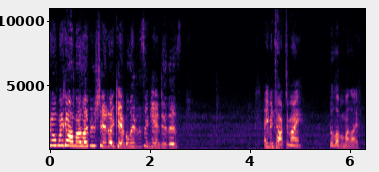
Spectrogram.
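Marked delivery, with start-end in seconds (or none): 0.0-2.5 high, loud imitation of her own crying fit; mock sobbing wail; retold wailing. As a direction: replay the breakdown, hammed-up despair fading at the end. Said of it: "dude, I was bawling for days".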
